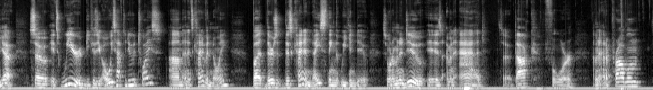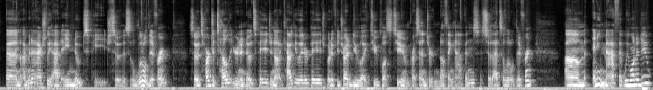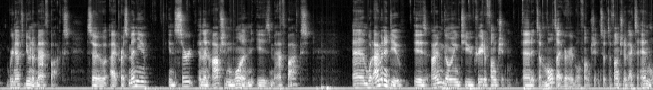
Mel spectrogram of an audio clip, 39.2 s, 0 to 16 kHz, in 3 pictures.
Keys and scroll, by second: 10.8 4, 12.4 Return, 13.2 Down, 15.9 Return, 19.9 2, 20.7 2, 21.0 Return, 22.3 BackSpace, 26.0 Menu, 29.1 Down, 29.6 Right, 31.7 Return, 34.8-36.9 typing, 37.7 Right.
